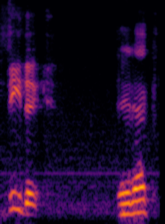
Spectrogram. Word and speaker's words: Didyk: fun to be with uh spell your pronounce your last name art I don't want to blow that it's dii dii and I got vinon papuchi papuchi and again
